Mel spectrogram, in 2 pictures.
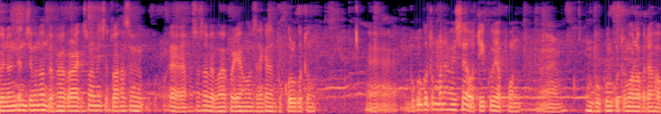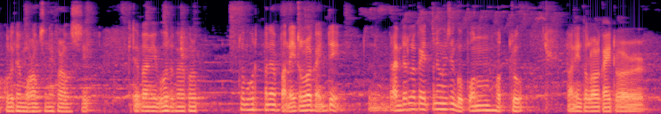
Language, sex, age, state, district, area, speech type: Assamese, male, 18-30, Assam, Kamrup Metropolitan, urban, spontaneous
